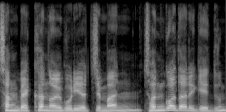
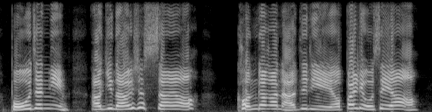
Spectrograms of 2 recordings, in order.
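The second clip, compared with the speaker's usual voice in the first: very high, urgent happy announcement; excited nurse; 11 semitones higher than usual. Acted. Nurse running to tell the guardian of a birth, excited. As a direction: call out the good news in a high voice.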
